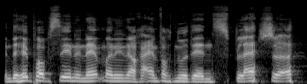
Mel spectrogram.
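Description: A man's voice: a little high, steady tone, normal speed, no echo. A man acting as game master, improvising narration and banter for a tabletop role-play.

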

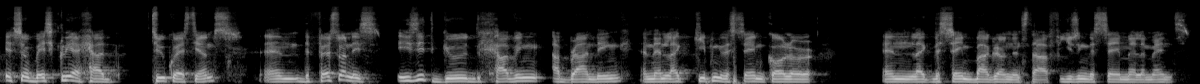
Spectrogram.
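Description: A man's voice: medium pitch, fairly even intonation, moderate pace, darkish tone. Greek-accented man asking questions. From Greece. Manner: hesitant, checks in with "okay?". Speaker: caller. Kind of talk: casual questions on a call.

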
